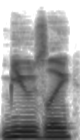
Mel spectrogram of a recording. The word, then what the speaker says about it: Muesli: like Alec and Muesli, and that's how you pronounce it. I looked it up, Muesli.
